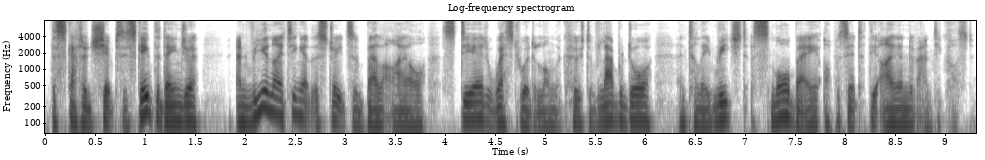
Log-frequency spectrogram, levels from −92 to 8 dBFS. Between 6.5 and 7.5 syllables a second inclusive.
Yes: 6.6 syllables/s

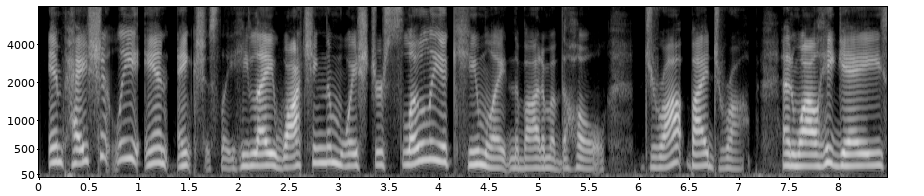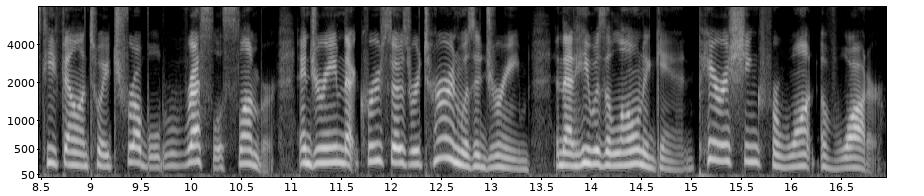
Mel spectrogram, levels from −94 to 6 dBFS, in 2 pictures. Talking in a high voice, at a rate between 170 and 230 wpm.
Yes: high, 215 Hz; average, 175 wpm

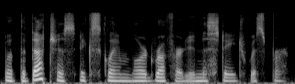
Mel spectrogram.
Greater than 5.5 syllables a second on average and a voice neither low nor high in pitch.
Yes: 5.7 syllables/s; medium, 165 Hz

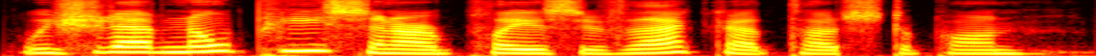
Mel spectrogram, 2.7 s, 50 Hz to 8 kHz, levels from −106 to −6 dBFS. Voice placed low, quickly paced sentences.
No: high, 225 Hz; fast, 285 wpm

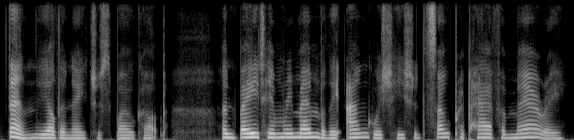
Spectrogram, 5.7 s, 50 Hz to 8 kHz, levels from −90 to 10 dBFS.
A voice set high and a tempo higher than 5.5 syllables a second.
Yes: high, 200 Hz; 5.7 syllables/s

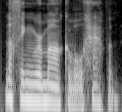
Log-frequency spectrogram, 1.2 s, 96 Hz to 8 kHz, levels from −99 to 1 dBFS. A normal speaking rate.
Yes: average, 145 wpm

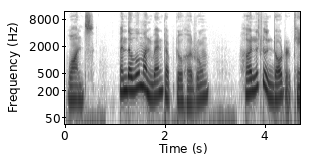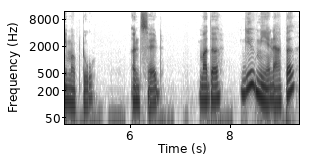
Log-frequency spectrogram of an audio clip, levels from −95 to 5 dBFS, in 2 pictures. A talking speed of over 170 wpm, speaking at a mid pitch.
No: average, 140 wpm; medium, 155 Hz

